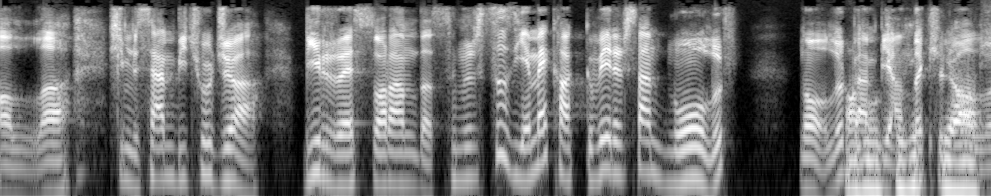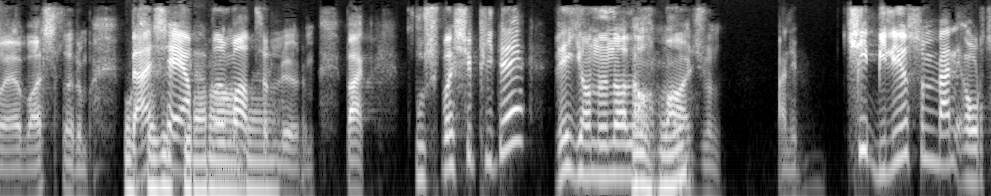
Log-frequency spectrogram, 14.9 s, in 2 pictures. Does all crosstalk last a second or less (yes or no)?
no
